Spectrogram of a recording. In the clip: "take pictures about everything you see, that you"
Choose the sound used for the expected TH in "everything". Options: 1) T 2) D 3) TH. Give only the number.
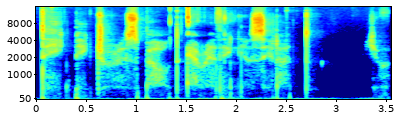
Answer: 3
